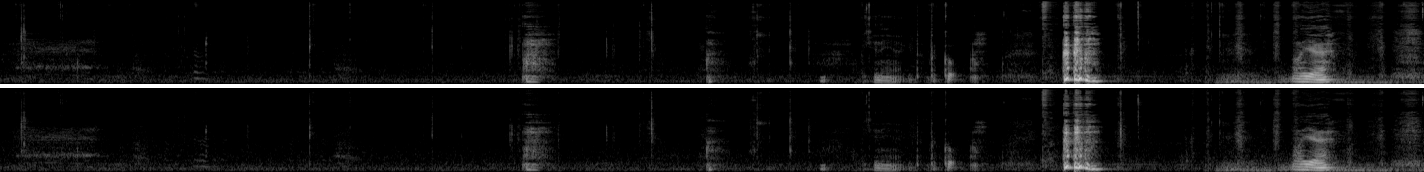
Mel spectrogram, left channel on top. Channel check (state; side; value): normal; both; correlation 0.78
